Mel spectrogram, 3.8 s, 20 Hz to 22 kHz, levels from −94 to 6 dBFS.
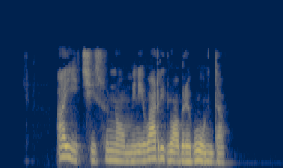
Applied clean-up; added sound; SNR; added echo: neural mask model DeepFilterNet 3.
